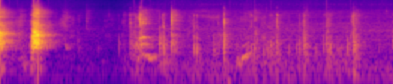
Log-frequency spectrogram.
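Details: German Shorthaired Pointer Benelli and Bichon Rocky at play; one sharp loud bark at the start, a pause, then a run of softer yips, whines and short vocal bursts.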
